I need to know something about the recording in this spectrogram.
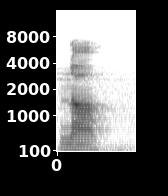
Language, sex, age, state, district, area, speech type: Punjabi, male, 18-30, Punjab, Patiala, urban, read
